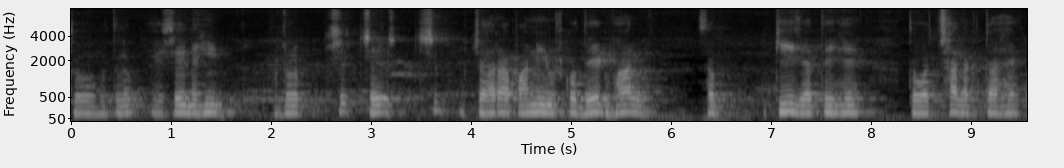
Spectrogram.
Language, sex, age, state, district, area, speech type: Hindi, male, 45-60, Uttar Pradesh, Hardoi, rural, spontaneous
